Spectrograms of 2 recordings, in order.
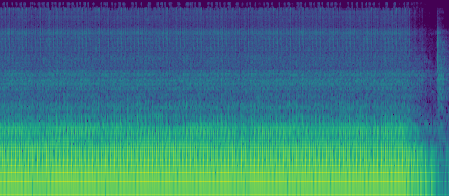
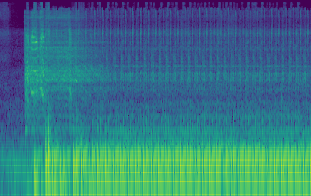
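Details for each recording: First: Once-ticking engine after new spark plugs and a new idle air control (idle bypass) valve: it fires first try and idles steadily at about four beats a second, with no ticking in the airbox and no longer firing on one cylinder. Normal idle. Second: Twin-cylinder ATV: starts and settles into a lumpy, uneven low thumping idle, seemingly firing on one cylinder. The earlier ticking from the airbox is gone. A new idle bypass valve is still to be fitted; cause not confirmed.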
